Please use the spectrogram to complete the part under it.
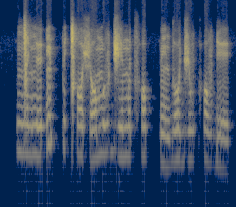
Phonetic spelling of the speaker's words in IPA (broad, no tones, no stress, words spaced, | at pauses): ŋ͡ǀɪŋɘ ʔẽpːɪǀʰɔʃɔ mʊvd͡ʒɪ mət͡sʰɔpːẽ do d͡ʒʊvkʰɔvɠɪ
